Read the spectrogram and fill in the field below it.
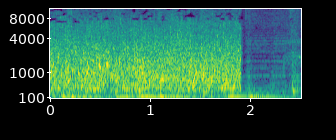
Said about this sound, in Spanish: Ya está bañando en el río.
